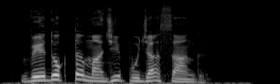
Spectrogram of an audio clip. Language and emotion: Marathi, neutral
